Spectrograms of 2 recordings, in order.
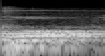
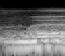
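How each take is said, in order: First: The syllable is thick, with a rounded vowel. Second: The syllable is thin, with a light open vowel. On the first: The speaker calls it wrong. "jangan wo" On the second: The speaker calls it right. "Bahkan waw pun tipis"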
